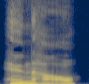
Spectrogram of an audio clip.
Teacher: Remember that rule, two third tones in a row. It's written with two third tones, but we say it with a rising tone first.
